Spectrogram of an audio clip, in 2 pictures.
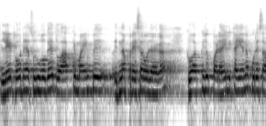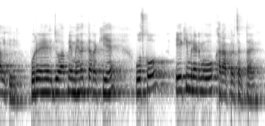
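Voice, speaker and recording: A man's voice: sits high, dark tone, echoey room, dull audio. A man giving informal, instructive advice as an exam coach, repeating his points for emphasis. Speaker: exam coach and channel host.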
